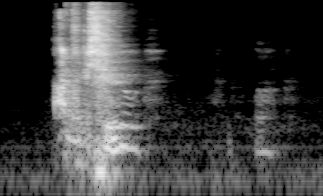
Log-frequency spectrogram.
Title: after shower inducing sneezes (M)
